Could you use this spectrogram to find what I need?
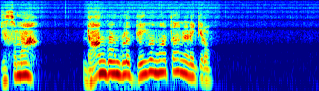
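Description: A man speaks forcefully, close by.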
